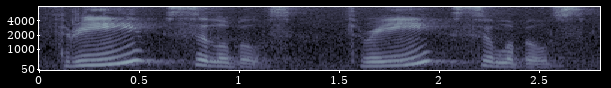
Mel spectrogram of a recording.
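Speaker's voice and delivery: ordinary talk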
